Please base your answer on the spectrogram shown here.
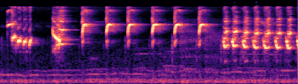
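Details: Long-tailed shrike lure sound for prompting lazy singers to respond: two slurred squeaky notes open, followed by a row of seven sharp high chips and a rapid harsh chattering run, with a low background hum.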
